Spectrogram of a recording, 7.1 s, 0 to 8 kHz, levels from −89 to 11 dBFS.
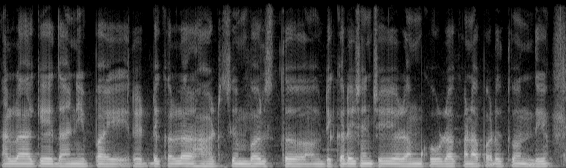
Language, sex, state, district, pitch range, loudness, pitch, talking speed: Telugu, female, Telangana, Hyderabad, 110-115 Hz, -16 LUFS, 115 Hz, 95 wpm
